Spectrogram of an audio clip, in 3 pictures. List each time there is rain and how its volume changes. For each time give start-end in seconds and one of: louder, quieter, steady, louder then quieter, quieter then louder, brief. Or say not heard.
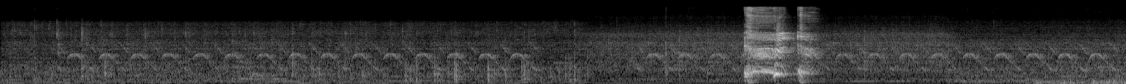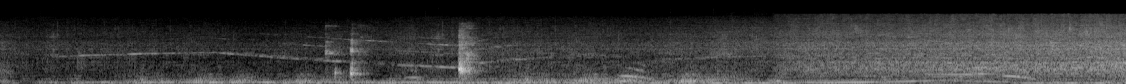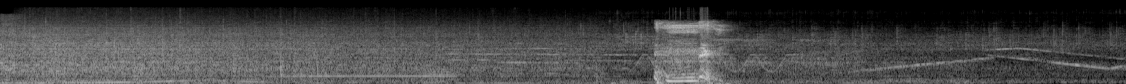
0.0-33.7 louder then quieter.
